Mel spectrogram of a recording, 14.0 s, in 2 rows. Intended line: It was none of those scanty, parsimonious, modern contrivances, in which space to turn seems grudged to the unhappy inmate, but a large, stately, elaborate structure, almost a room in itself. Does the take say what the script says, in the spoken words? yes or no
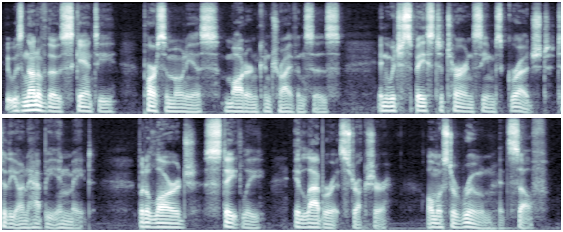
no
